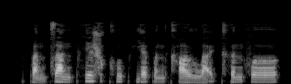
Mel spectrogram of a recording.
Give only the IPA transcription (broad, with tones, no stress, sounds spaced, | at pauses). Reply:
p a̰˨˩ n t͡s a˥˩ n pʰ i˥ ʂ u˨ kʰ u˥˩ pʰ j ɛ˥ p ə˧˥ n kʰ ɑ˧˥ ʊ̯ l w a̰˨˩ ɪ̯ kʰ ə˥ n f ɤ˥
